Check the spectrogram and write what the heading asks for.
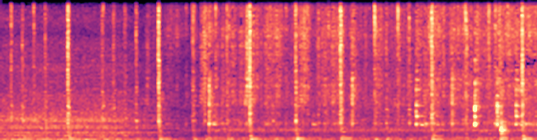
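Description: Irregular light clicks and taps of cooking oil being poured into a nonstick frying pan and spread with a wooden spatula.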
